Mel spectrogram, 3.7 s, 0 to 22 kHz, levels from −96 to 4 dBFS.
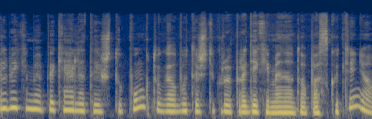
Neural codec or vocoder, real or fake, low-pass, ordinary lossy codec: vocoder, 44.1 kHz, 128 mel bands every 512 samples, BigVGAN v2; fake; 14.4 kHz; Opus, 64 kbps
